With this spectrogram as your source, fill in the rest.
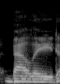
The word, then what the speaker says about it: Ballade: Ballad of harbula uh Ballade I should say is a ballet form uh B I don't know if I'm pronouncing that correctly but it's ballad with an e on the end and it has a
